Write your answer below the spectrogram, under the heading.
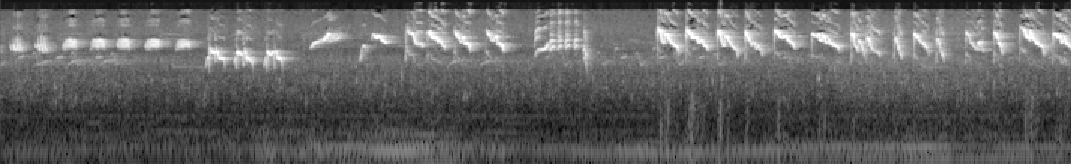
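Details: Training recording of a caged white-eye singing: a steady series of short repeated high notes, then varied slurred phrases, a brief pause, and a rapid burst of sweeping chirps, over a low background hum.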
